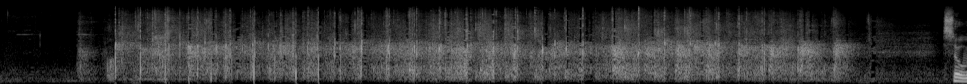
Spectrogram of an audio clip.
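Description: An audience applauds in a large room.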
